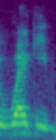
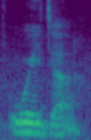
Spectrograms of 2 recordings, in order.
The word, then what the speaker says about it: Ouija: Like he's right, like he's like, how do you use a Weggy board? Um, and if it's spelled correctly, he says, how do you use an Ouija board? Ouija. And there's actually one comment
